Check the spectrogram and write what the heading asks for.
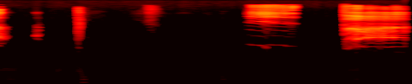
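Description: Near silence, then in the second half two faint, quavering moans from an anime character's weak, pained voice.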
